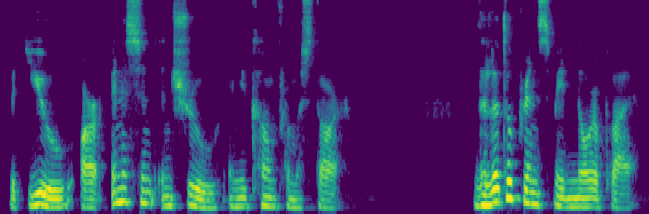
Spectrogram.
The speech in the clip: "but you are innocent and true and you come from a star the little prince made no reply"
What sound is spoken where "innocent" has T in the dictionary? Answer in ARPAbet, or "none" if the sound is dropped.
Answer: T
